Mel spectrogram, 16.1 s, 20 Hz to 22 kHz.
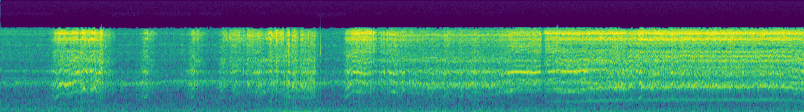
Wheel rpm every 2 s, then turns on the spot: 20, 30, 60, 60, 100, 100, 100, 100.
none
